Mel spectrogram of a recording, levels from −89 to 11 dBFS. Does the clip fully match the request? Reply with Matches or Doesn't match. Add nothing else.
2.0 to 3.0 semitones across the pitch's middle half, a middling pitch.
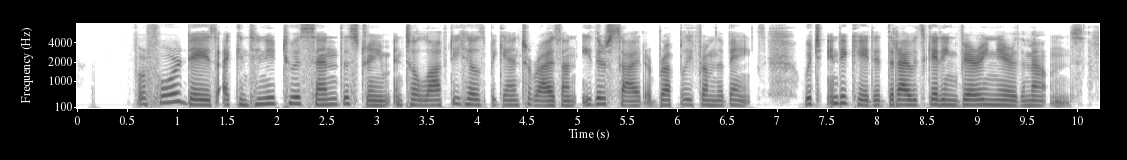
Matches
